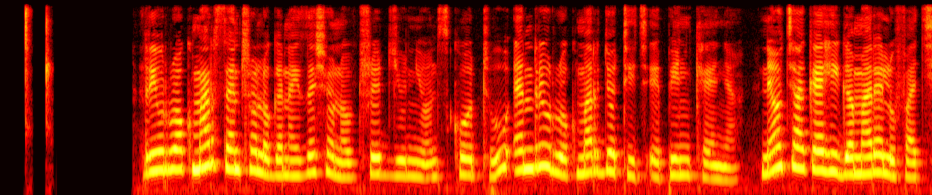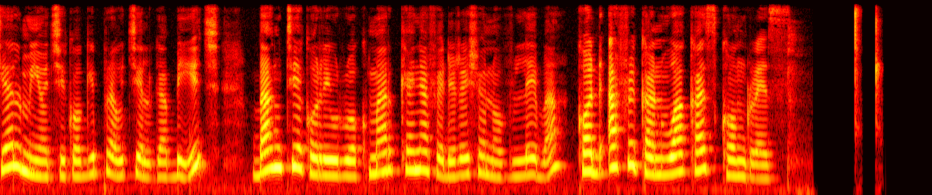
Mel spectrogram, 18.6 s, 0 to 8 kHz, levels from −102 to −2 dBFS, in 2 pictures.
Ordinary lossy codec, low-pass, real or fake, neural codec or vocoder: none; 7.2 kHz; real; none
